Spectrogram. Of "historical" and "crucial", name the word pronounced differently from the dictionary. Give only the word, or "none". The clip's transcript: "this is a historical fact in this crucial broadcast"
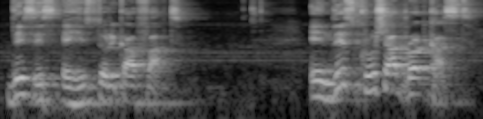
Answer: none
